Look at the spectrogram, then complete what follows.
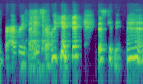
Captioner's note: laughs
